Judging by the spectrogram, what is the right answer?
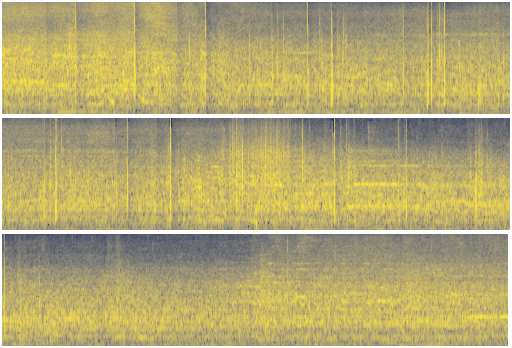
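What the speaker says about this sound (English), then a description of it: "Everybody popping fireworks." New Year's Eve fireworks at Las Olas in Fort Lauderdale, Florida crackle and pop continuously, with dense repeated bangs near and far and a constant roar of distant explosions throughout.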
